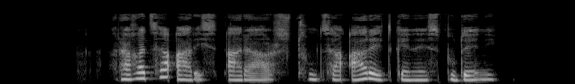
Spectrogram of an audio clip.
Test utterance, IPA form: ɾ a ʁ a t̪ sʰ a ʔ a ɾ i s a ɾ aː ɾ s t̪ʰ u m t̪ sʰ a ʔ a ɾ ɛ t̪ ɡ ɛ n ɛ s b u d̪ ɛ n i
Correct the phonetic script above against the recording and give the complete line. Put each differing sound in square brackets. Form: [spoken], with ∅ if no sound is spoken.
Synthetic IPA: ɾ a ʁ a t̪ sʰ a ʔ a ɾ i s a ɾ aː ɾ s t̪ʰ u m t̪ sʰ a ʔ a ɾ ɛ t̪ ɡ ɛ n ɛ s b u d̪ ɛ n i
